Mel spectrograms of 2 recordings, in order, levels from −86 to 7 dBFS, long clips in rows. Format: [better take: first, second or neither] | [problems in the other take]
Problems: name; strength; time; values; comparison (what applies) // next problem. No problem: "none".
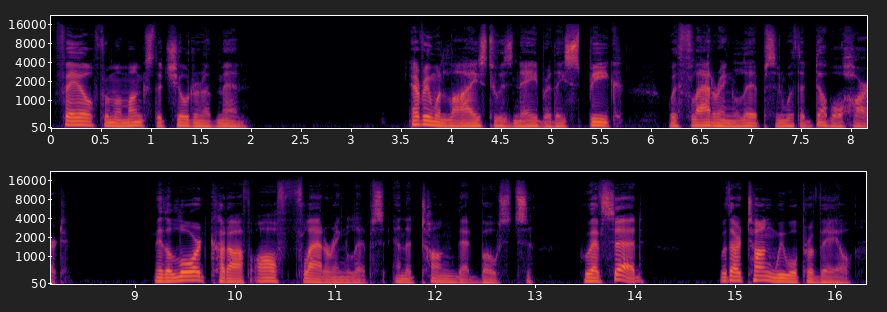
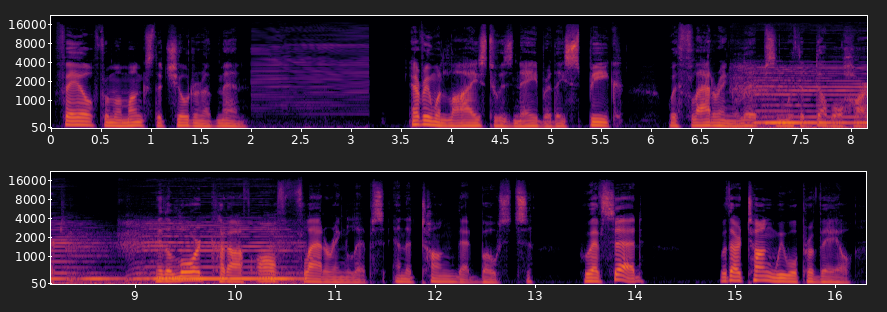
first | alarm; faint; from 2 to 3 s; peak 15 dB below the speech // phone ringing; loud; from 7 to 11 s; peak 4 dB above the speech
